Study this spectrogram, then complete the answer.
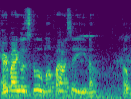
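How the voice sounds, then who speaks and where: A man with an American accent speaks very fast at a fairly high pitch in a monotone, flat intonation. Audible room echo and noticeable background noise are present. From New Orleans, Ninth Ward. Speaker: rapper. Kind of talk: casual interview.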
